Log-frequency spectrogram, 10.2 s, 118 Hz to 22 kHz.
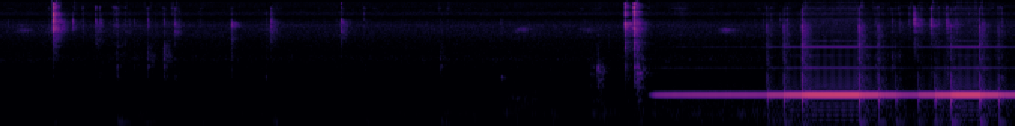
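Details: Topping D10 Balanced DAC (ES9038Q2M chip) playing a steady test tone: sharp clicks at each system/hardware volume step, about one per half second, likely because the volume is applied instantly without ramping, tearing the signal.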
